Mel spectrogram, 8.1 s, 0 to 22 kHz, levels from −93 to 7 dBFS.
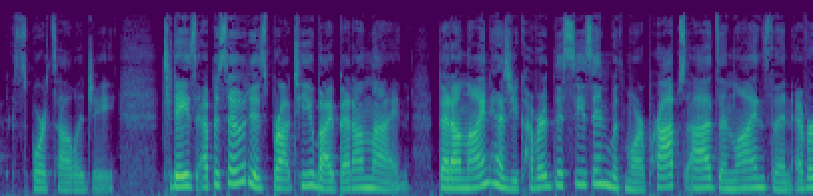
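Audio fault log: Nothing to log here, as this bit of speech comes across without a single fault to point to.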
